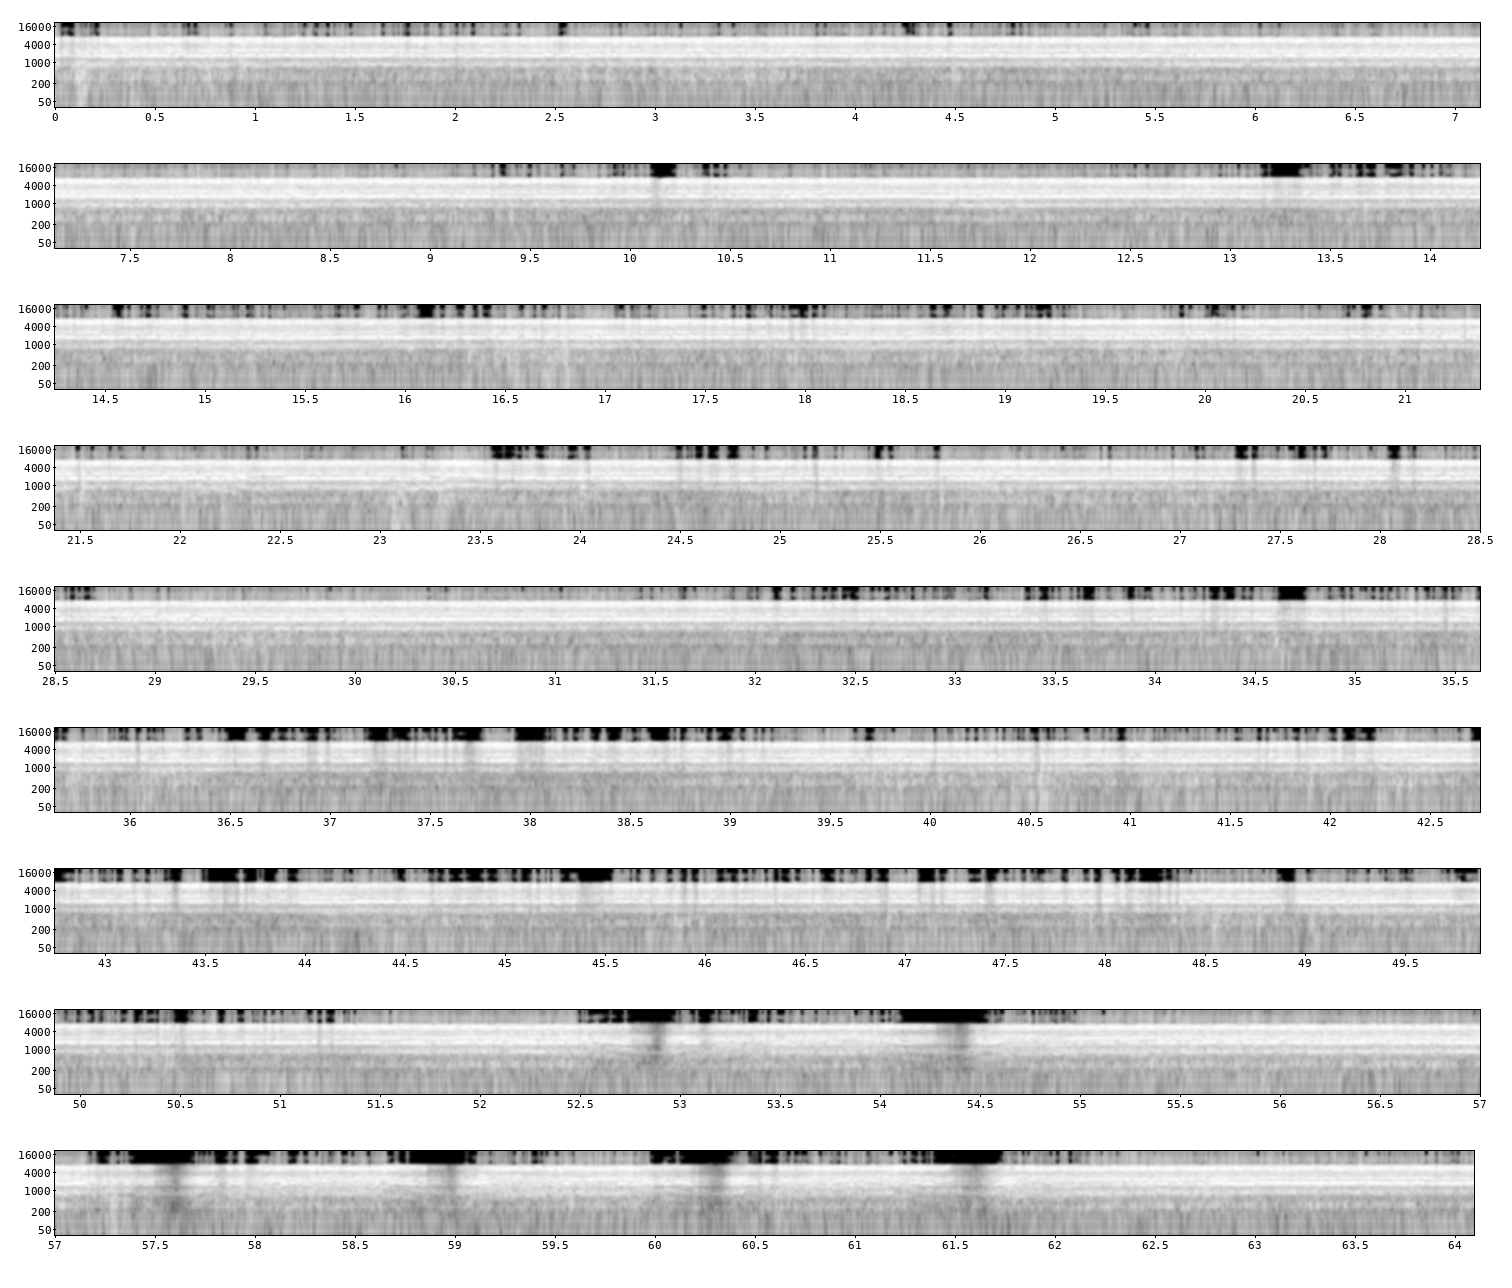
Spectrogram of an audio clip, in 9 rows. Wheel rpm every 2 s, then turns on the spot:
240, 230, 220, 210, 230, 220, 230, 230, 230, 230, 230, 240, 220, 230, 220, 230, 230, 240, 230, 230, 230, 230, 230, 240, 230, 220, 120, 180, 150, 130, 130, 220.
none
